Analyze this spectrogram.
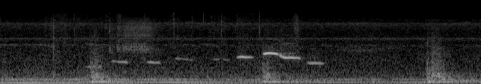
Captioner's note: whistling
